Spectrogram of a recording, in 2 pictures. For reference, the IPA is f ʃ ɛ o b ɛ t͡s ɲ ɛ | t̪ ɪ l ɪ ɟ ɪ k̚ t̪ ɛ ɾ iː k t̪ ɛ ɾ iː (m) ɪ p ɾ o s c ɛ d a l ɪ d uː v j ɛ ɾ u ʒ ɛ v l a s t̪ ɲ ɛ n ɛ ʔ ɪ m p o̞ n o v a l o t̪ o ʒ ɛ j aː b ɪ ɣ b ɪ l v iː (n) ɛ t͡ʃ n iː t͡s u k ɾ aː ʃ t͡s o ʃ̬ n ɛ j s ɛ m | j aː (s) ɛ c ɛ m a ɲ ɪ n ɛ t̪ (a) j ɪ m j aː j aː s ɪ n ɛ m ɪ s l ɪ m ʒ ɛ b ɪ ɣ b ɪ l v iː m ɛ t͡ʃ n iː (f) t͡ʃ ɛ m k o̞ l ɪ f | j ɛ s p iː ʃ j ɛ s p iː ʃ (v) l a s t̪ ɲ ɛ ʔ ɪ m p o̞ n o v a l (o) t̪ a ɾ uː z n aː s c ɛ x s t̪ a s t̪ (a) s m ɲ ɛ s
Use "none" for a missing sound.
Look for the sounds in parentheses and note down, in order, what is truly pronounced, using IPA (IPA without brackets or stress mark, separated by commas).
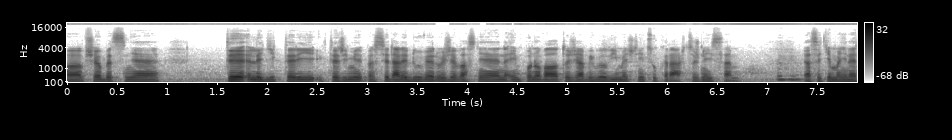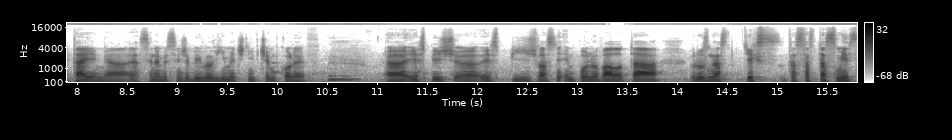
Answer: m, m, s, a, f, v, o, a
